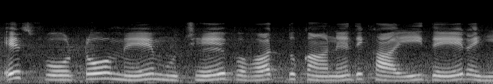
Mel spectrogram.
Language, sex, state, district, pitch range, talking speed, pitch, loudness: Hindi, female, Madhya Pradesh, Katni, 200-240 Hz, 110 wpm, 210 Hz, -18 LUFS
